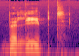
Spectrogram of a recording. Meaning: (verb) past participle of belieben; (adjective) 1. popular 2. admired
- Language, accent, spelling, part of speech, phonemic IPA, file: German, Germany, beliebt, verb / adjective, /bəˈliːpt/, De-beliebt.ogg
